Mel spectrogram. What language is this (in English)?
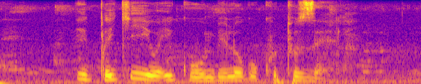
Xhosa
